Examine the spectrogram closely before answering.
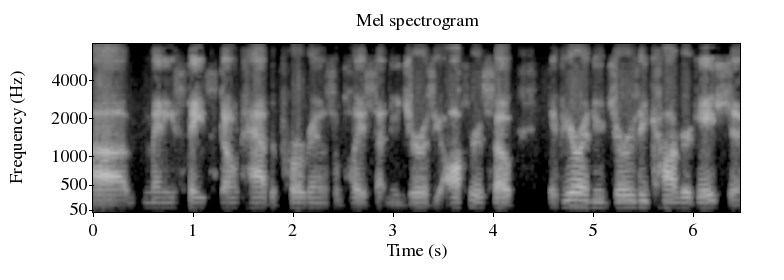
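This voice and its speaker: The speaker has a Philadelphia accent. The sound is dry and close with no echo, over a quiet background. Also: man. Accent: Philadelphia-area American. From US Northeast, outside Philadelphia. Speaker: federal security advisor, retired military. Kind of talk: webinar presentation. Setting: virtual webinar. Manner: fast.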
